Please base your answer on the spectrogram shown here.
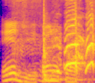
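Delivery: high laughing handover. Real, not acted. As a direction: say it while cracking up. Host laughing while passing turn.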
